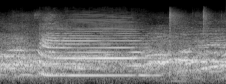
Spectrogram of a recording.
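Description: Air horn sounded once, a single held note of a little over a second that settles in pitch just after it starts, signalling the end of the round. Crowd chatter continues around it.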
